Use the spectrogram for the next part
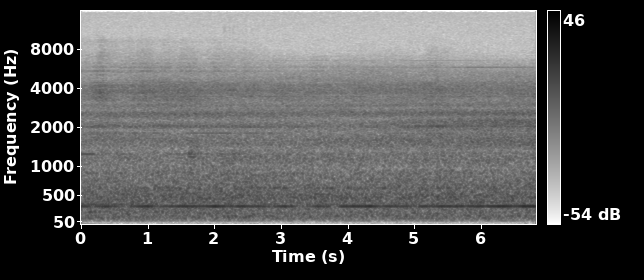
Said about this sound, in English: lovely to see Asiana bringing back the 777s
